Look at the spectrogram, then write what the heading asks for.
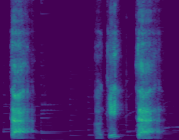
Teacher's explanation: Huruf ta ini berada pada hujung lidah. Okey, dan sedikit menyentuh bahagian gusi gigi atas.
